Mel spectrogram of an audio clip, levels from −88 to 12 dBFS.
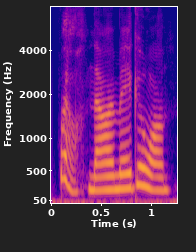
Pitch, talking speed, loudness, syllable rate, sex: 225 Hz, 285 wpm, -14 LUFS, 6.1 syllables/s, female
